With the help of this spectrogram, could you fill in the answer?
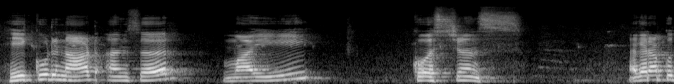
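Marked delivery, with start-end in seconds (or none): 0.1-5.2 very slow, word by word; slow dictation. Shown as a demonstration. Teacher dictating the sentence to students, very slowly. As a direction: spell it out slowly so students can write. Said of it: "he could not answer (slow repeat)".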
